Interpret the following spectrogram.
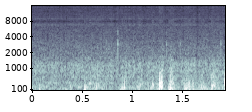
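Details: LG air conditioner, noisy for a month, technician unsure of the cause: loud rushing run with irregular rattling thumps as the cover shudders; owner suspects something loose inside, cause unknown.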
